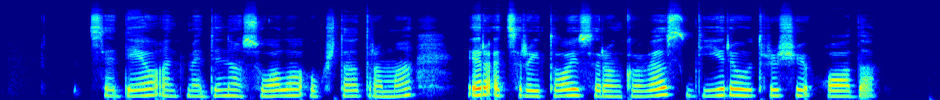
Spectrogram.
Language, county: Lithuanian, Vilnius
